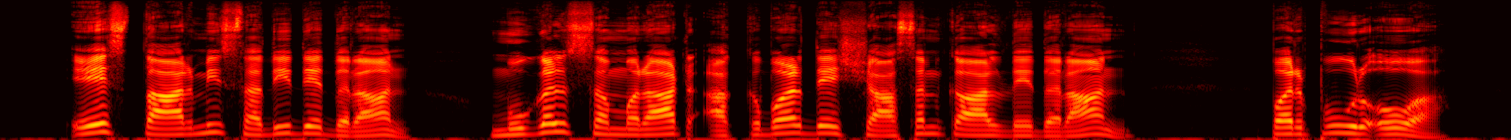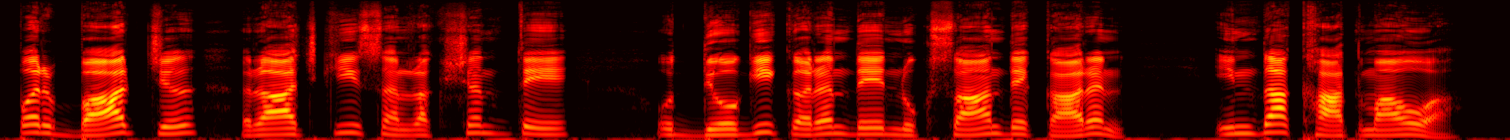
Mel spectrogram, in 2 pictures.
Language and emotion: Dogri, neutral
